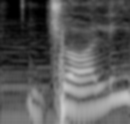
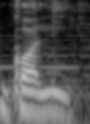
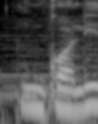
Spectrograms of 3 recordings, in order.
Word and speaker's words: golly: तो प्रोनाउंसिएशन क्या है इसकी, जॉली नहीं है, ज नहीं है, ग, गॉली। गॉली इज अ प्रोनाउंसिएशन, कि ही वॉज टोटली सरप्राइज्ड, बहुत खुश भी था कि अच्छा अर्थ डे है।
